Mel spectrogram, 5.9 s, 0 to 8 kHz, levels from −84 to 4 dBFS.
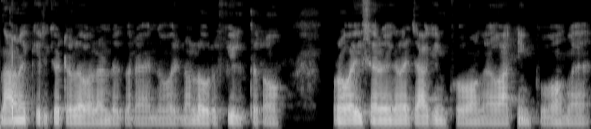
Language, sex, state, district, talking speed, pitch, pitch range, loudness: Tamil, male, Karnataka, Chamarajanagar, 120 wpm, 75 Hz, 75-80 Hz, -21 LUFS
